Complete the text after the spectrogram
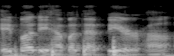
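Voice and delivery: acted-out exasperated, frustrated and impatient delivery. Retelling a character asking the ignoring bartender again for beer: imitating a frustrated demand. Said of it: "getting frustrated".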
